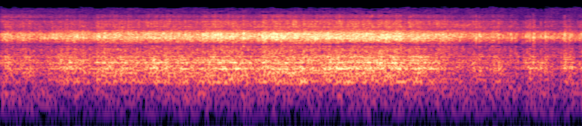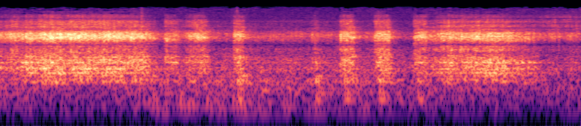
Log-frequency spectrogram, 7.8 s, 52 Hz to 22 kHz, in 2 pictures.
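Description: Static hiss from a small portable AM radio as it is tuned through the band in search of a nearby 50 mW AM transmitter's carrier. A few light clicks come in the second half.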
